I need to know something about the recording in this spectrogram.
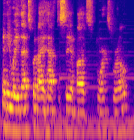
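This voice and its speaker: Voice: medium pitch, level tone, a little fast. A speaker giving a short, earnest thank-you speech for a youth program. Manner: earnest, heartfelt. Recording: roomy, distant, loud guitar music.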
